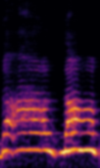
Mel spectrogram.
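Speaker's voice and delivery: high, far-off screaming call.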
